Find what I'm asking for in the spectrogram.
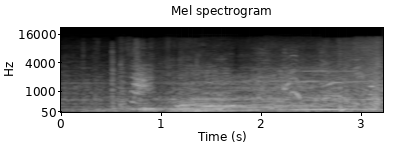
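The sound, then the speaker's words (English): A small motorboat reverses on a river, its engine giving a steady, loud drone that swells and stays strong after the first second. “quickly reverses the small boat backwards”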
